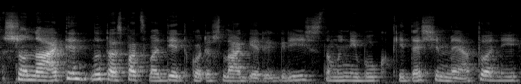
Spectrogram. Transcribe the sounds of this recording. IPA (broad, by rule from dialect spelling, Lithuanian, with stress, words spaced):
ʃoːˈnɑːtʲɪ nʊ tɐs ˈpɐts ʋɐ ˈdʲiɛtʲ ˈkoːr ɪʃ ˈlˠɑːɡʲɛrʲeː ˈɡrʲiːʒʲeːs tɐ ˈmoːˌnʲeːɪ ˈboːw ˈkuɔˌkʲeːɪ ˈdʲæːˌʃʲɪm ˈmʲæːtʊ ˈɑːˌnʲeːɪ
